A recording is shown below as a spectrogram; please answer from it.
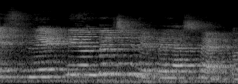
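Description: A woman's voice in a drawn-out, sing-song delivery, with held notes that step up and down.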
